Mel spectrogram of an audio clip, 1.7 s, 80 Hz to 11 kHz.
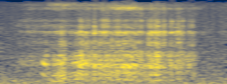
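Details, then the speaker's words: Child no more than 2 years old with obstructive sleep apnea, filmed asleep by his nurse mother: he snores while breathing through his mouth, not his nose, and is not congested. "you can hear him snoring he's breathing through his mouth not through his nose and he's not congested"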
